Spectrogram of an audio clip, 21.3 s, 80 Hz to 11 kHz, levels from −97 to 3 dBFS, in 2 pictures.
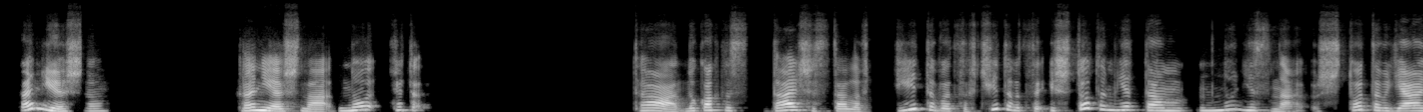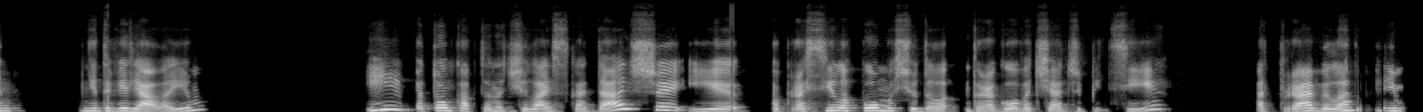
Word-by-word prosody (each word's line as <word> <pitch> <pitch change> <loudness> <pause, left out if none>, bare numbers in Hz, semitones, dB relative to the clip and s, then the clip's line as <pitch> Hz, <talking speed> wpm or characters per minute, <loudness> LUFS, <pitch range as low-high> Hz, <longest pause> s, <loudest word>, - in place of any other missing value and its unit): Конечно! 235 - +3 1.0
Конечно! 225 -7 +5
Но 310 +8 +2 0.2
это 300 -1 -6 1.6
Да. 265 -8 +4
Но 245 +2 -3
как-то 290 -1 +2
ст 260 0 -16
дальше 310 +4 +5
стала 210 -2 -2
вчитываться, 245 - -2
вчитываться 275 - -3
и 265 - -8
что-то 415 - +1
мне 325 0 -1
там 270 -5 0
ну, 270 +6 -1
не 290 -3 -1
знаю 200 -12 -6
что-то 320 -2 -4
в - - -4
я 240 0 +3 0.5
не 240 +1 -3
доверяла 235 -8 +2
им. 265 - -4 1.2
И 360 +5 +2
потом 260 +2 +1
как-то 235 -3 -4
начала 200 0 -2
искать 195 0 -9
дальше 415 - +2
и 200 -4 -2 0.3
попросила 225 +5 -2
помощи 255 -2 +1
у - - +1
до 190 -1 -5
дорогого 215 +2 -2
ChatGPT. 210 - -6 0.7
Отправила 220 -1 +2 0.2
им 250 -2 -5
245 Hz, 110 wpm, -23 LUFS, 215-285 Hz, 1.6 s, Конечно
